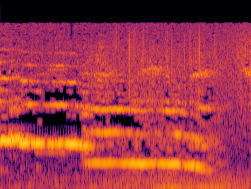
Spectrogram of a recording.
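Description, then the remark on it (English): A dog howls in a long, sustained wail that slides downward in pitch, with a steady low rumble underneath throughout. “he howled.”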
